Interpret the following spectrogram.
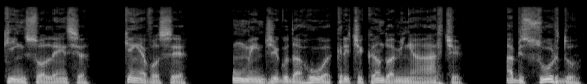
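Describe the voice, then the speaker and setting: A man's voice: very deep voice, lively intonation, moderate pace, slightly rough, no room sound, clean studio sound, exaggerated voice. A man voicing an arrogant, indignant male orchestra conductor. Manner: haughty, indignant.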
